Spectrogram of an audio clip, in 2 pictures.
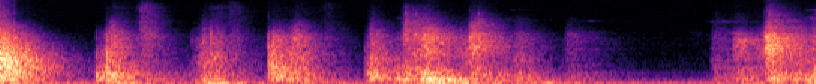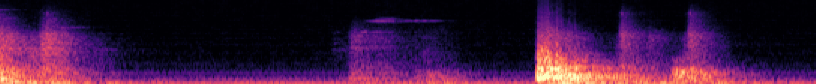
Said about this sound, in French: Tape du poing. Ouvrez. Ouvrez.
